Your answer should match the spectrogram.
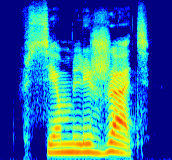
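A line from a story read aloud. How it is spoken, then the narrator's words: Barked command. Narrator (Russian): рявкнул высокий полицейский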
